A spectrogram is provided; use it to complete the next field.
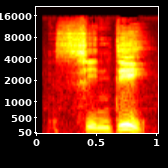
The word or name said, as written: Sinti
